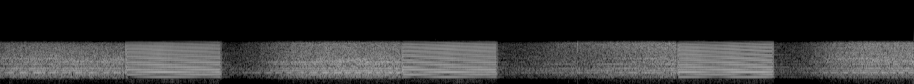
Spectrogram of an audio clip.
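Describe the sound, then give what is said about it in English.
A harsh, buzzy alarm tone, looping 24 hours a day and picked up by a microphone that is always on, sounds three times at steady intervals, each burst about a second long, over a constant rushing hiss, all thin and tinny. “It's almost like an alarm of some type.”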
